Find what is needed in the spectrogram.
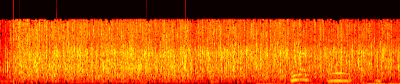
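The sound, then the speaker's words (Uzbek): Dense, loud applause from an audience at a speech by Uzbek president Karimov, a steady unbroken roar of many hands clapping that holds level for the whole stretch. “Qarsaklar qani?”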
